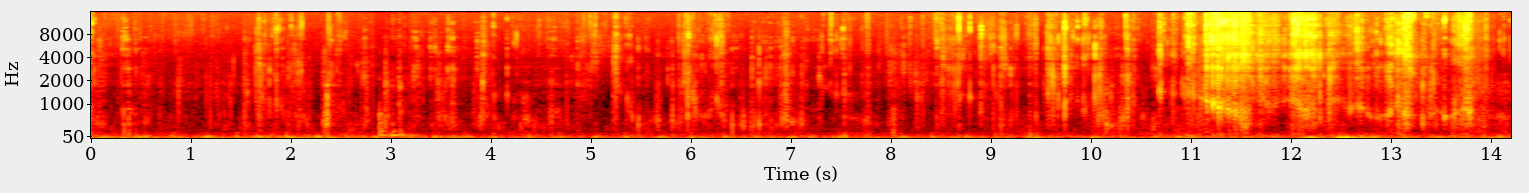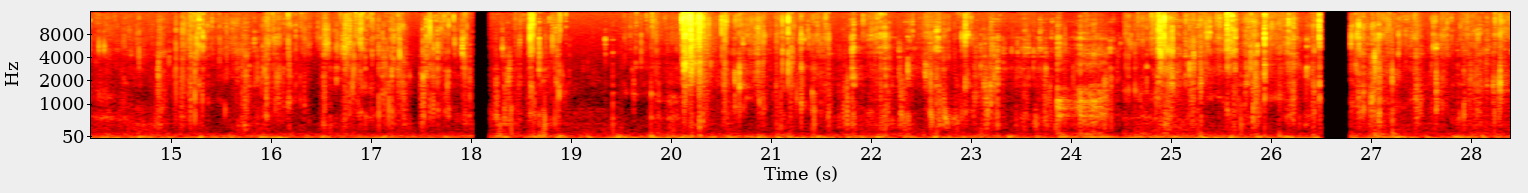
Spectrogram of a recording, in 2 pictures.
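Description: Close-miked eating of fast food: steady wet chewing and crunchy bites. There is a louder run of crunching about eleven to thirteen seconds in, and the sound drops out for an instant twice.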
